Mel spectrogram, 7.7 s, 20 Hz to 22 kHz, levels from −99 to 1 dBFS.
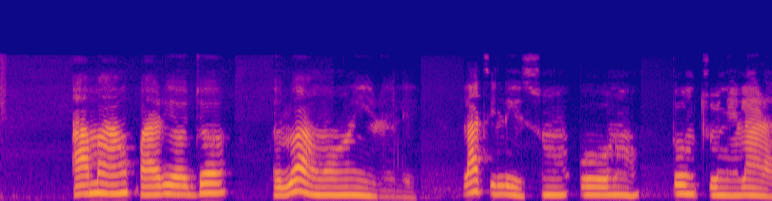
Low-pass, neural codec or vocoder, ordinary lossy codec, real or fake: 7.2 kHz; none; none; real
